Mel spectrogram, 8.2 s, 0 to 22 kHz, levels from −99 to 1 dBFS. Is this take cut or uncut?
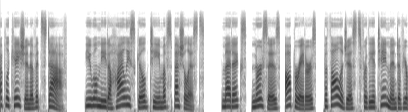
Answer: uncut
